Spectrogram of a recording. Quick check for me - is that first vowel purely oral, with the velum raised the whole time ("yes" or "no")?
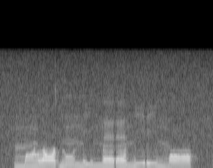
no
